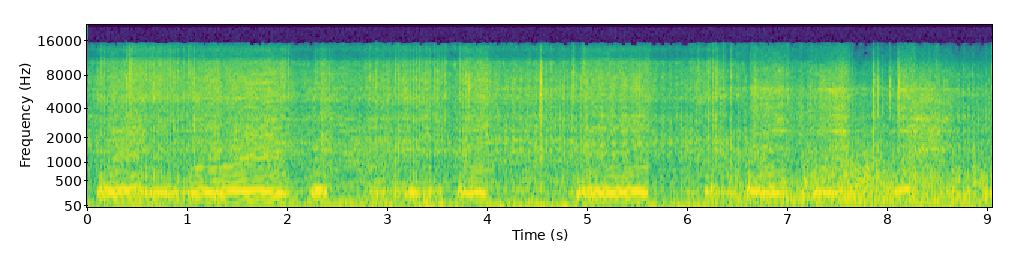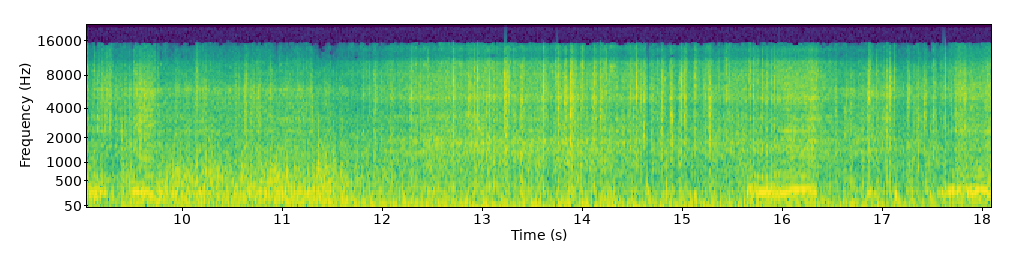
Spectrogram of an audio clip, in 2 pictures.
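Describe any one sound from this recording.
Knobby tyres crunch over dry leaves and dirt.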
